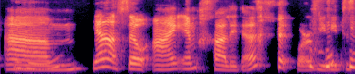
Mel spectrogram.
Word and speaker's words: Khalida: an arabic name so khalida yeah so there's this is this sound in the back of your throat that has to be practiced actually yeah i was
